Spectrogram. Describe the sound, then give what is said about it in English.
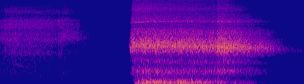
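A deep cleansing breath: two long, airy, hissing breath sounds separated by a short silence. The second is louder and fuller, with a low rushing body, before it fades out. “Let's land here in this present moment together with one nice, deep, cleansing breath. Here we go. Breathe.”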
